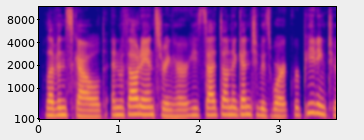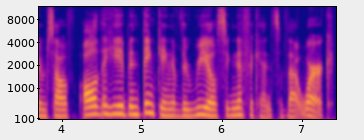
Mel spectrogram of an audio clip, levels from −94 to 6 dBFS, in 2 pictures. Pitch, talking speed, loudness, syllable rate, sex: 205 Hz, 235 wpm, -18 LUFS, 6.1 syllables/s, female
